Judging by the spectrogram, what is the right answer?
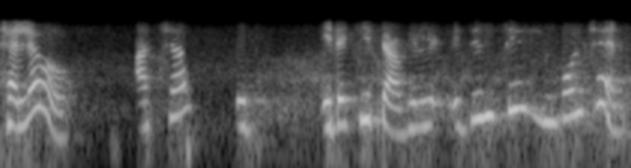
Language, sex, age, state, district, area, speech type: Bengali, female, 18-30, West Bengal, Kolkata, urban, conversation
